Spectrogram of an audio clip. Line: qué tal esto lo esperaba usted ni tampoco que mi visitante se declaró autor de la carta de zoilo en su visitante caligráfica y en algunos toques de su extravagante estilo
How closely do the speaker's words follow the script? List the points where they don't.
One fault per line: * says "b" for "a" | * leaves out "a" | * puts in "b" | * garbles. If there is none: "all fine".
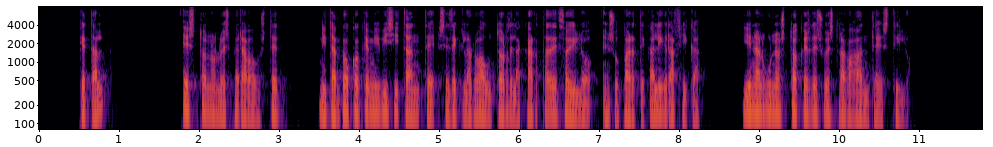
* puts in "no"
* says "parte" for "visitante"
